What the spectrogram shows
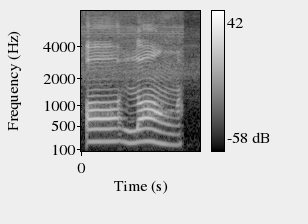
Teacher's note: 英式发法我们知道是唇形向前聚拢的 along.那美式呢，我们在这个基础之上，上下开口度还要更大一些。Long.但是呢我们还是要注意哈，唇形还是有向前聚拢这样的动作的。但是不管是怎么聚拢，它不能发成 on, long.那如果是发成了 long,就是完全放飞自我了，这个上下唇就完全张开了。但是我们要注意真正的美式发音这个元音呢还是要向前去拢的啊。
